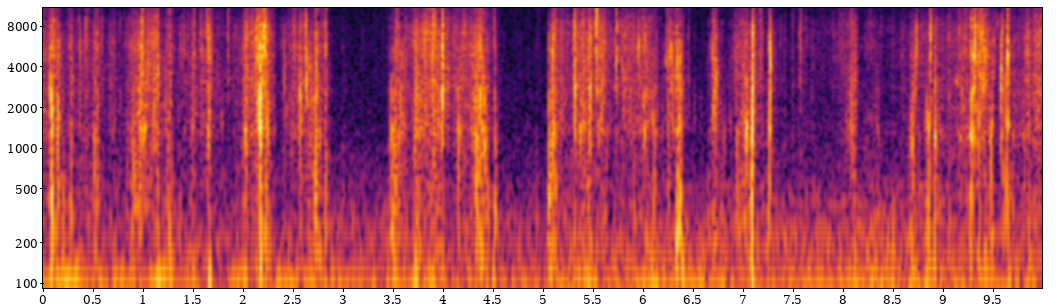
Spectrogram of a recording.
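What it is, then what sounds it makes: Plastic bag of granules. A small clear plastic bag full of translucent granules is held in the hand and squeezed and crinkled by the fingertips. Dense, bright crackling and rustling comes in uneven bursts, with a few short quiet gaps. The crinkles are sharp and dry, and they do not ring on.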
